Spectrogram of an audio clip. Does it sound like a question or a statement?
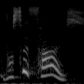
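question. It is said with question intonation. It asks a question. "podemos transformar qualquer afirmação em pergunta apenas com a entonação"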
